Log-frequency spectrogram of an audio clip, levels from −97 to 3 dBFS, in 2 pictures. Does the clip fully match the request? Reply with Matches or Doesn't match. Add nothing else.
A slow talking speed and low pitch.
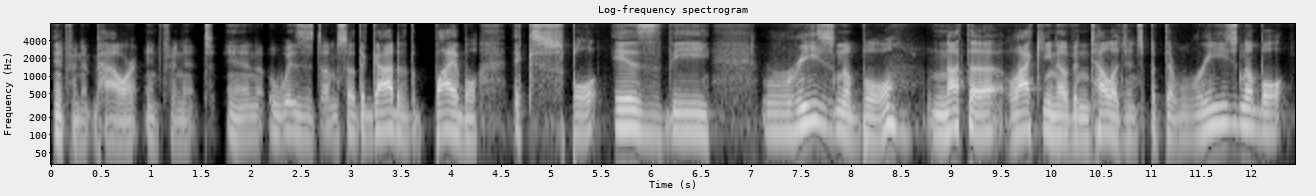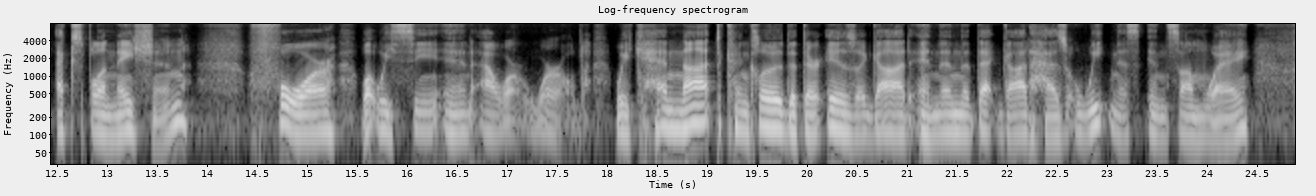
Matches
